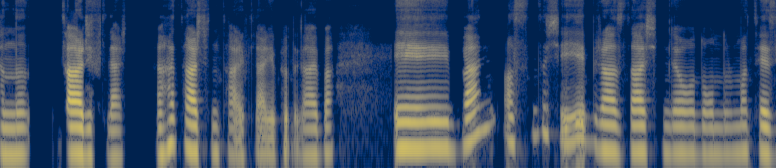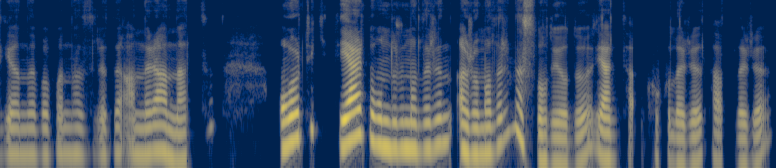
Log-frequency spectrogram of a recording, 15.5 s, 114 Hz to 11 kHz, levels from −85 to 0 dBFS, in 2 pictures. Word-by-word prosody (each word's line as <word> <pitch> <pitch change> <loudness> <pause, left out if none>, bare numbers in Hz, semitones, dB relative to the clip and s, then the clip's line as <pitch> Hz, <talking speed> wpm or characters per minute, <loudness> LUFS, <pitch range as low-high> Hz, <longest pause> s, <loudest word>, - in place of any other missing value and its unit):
Tarçınlı 170 0 -2 0.4
tarifler, 165 -2 +5 0.3
hı 170 - -1
hı, 215 +4 0
tarçınlı 180 -4 +2
tarifler 85 - -6
yapıyordu 85 -1 -7
galiba. 165 +1 -4 0.6
Eee, 200 0 +4
ben 295 - +1
aslında 275 +6 -8
şeyi 130 - -3
biraz 185 -3 0
daha 185 0 +3
şimdi 180 0 -7
o 175 -1 -3
dondurma 175 +1 -7
tezgâhını 170 -1 -3
babanın 170 0 -9
hazırladığı 170 0 -10
anları 170 +2 -3
anlattın. 160 - -4 0.6
Oradaki 255 +10 +4
diğer 255 +6 +9
dondurmaların 200 -1 +1
aromaları 175 - -1
nasıl 245 - -1
oluyordu, 130 +2 -4
yani 150 -3 +1
ta - - -12
kokuları 135 -2 -6
tatları? 130 - -8
175 Hz, 125 wpm, -24 LUFS, 165-200 Hz, 0.6 s, diğer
